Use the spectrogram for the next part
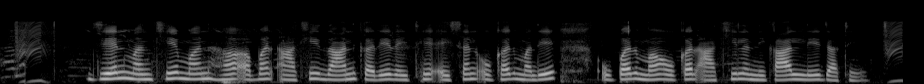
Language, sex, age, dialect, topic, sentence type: Chhattisgarhi, male, 41-45, Eastern, banking, statement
